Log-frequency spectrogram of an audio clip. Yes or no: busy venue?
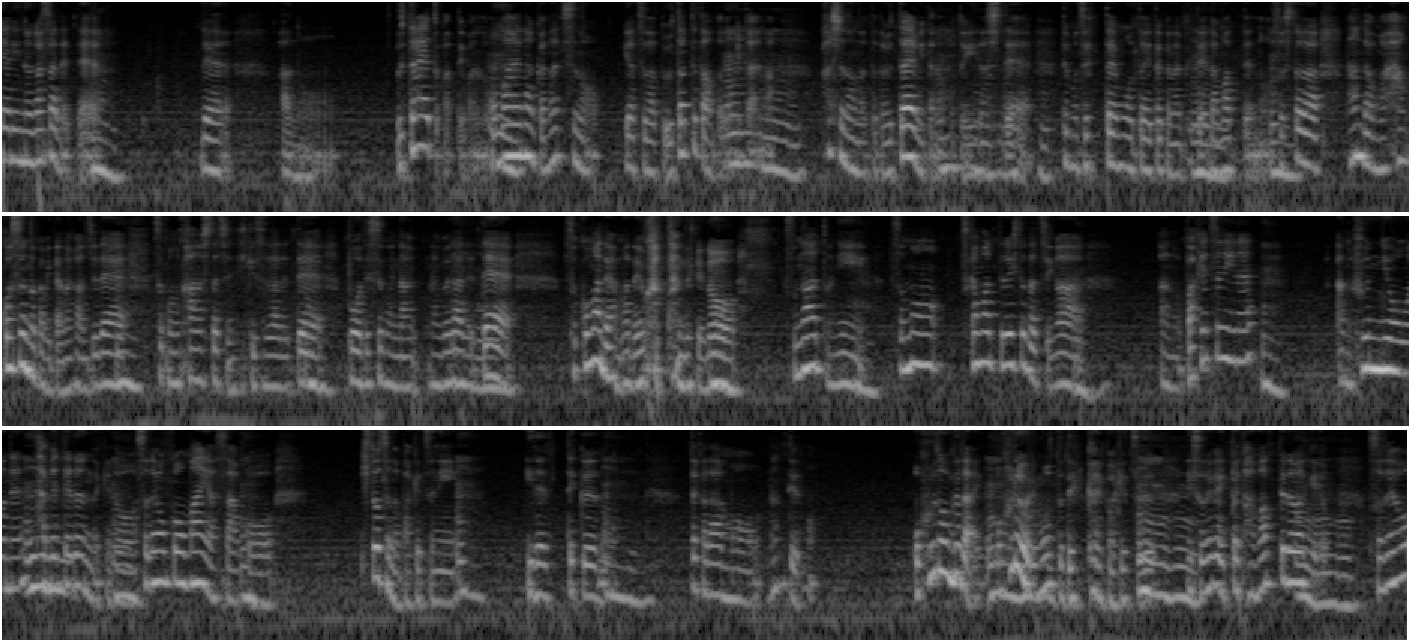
no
